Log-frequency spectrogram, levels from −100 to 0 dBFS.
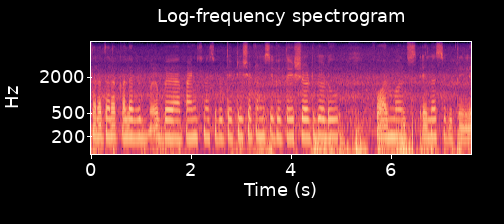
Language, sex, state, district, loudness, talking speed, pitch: Kannada, female, Karnataka, Chamarajanagar, -18 LUFS, 120 wpm, 105 Hz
